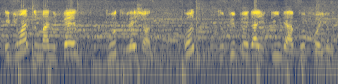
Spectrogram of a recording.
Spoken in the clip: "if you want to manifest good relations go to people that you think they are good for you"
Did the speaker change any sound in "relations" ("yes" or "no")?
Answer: yes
